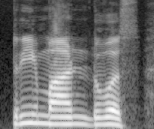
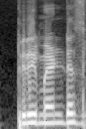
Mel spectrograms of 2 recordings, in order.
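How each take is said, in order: First: ट्रीमांडुअस as "tree-maan-du-us"; misspelling read out. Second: Said in the usual way. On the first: Shown as a demonstration. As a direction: give ट्रीमांडुअस a long "maan" and extra "u". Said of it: "ट्रीमेंडस बनने की कोशिश में वो गड़बड़ हो गया". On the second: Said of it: "तो ट्रीमेंडस बनाओ इसको".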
